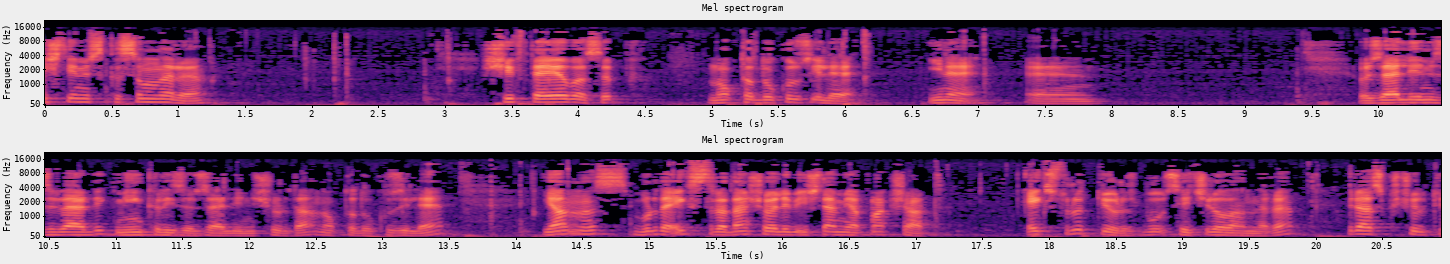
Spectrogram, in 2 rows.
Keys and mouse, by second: 1.2-2.6 middle drag, 3.6 shift+e, 11.0 n, 13.0 n, 13.2 middle click, 14.8 middle click, 17.9 e, 20.0 s.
